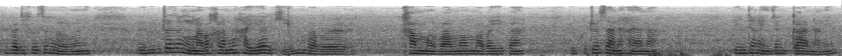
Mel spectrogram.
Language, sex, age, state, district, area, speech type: Bodo, female, 30-45, Assam, Kokrajhar, rural, spontaneous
